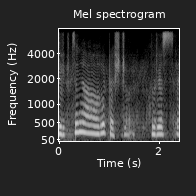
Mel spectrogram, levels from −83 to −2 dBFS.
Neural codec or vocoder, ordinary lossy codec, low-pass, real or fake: codec, 16 kHz, 1 kbps, FreqCodec, smaller model; MP3, 64 kbps; 7.2 kHz; fake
